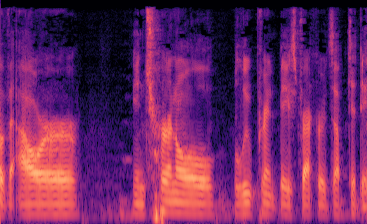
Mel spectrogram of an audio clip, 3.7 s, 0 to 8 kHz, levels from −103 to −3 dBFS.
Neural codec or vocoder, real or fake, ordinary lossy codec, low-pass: codec, 16 kHz, 8 kbps, FreqCodec, larger model; fake; MP3, 48 kbps; 7.2 kHz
